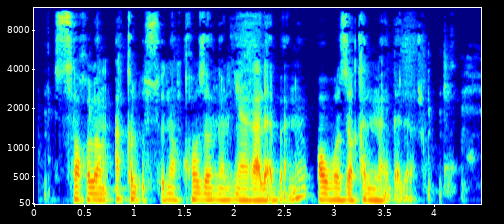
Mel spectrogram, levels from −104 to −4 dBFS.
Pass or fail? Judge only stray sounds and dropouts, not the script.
pass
